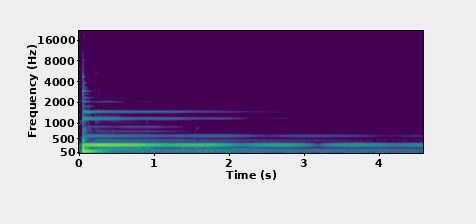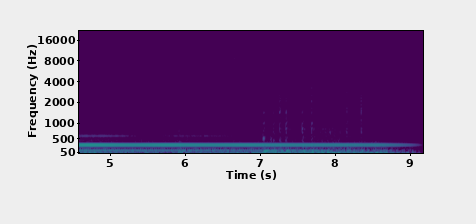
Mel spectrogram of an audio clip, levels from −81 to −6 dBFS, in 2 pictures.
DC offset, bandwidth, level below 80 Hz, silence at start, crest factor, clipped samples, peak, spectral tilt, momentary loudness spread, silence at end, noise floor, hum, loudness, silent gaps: under 0.1%; 5.2 kHz; -54 dBFS; 0 s; 26 dB; under 0.1%; -6 dBFS; -9.5 dB/octave; 27 LU; 0.45 s; -57 dBFS; none; -30 LUFS; none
